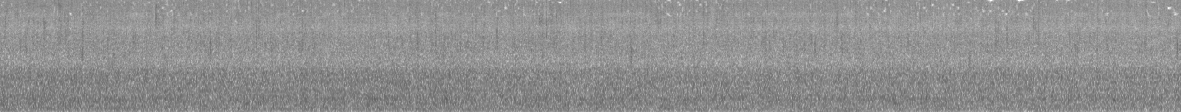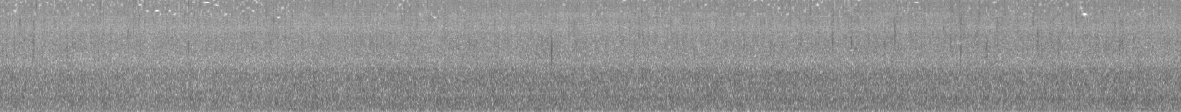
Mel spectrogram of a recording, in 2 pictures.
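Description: Steady rain falling: an even hiss with a fine patter of scattered drops.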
